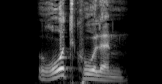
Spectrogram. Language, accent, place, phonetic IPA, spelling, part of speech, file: German, Germany, Berlin, [ˈʁoːtˌkoːlən], Rotkohlen, noun, De-Rotkohlen.ogg
- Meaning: dative plural of Rotkohl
